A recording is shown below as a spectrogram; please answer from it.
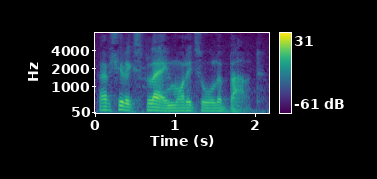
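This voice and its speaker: An actor playing a dogged, formal British police inspector in a radio drama, measured and probing. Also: male voice, fairly low pitch, lightly acted. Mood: firm, probing. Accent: British English.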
